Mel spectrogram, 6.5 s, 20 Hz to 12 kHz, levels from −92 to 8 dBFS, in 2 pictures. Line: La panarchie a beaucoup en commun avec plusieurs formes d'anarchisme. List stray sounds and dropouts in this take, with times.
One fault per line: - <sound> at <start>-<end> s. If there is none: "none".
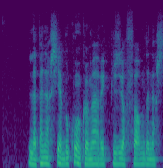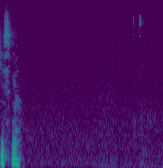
none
